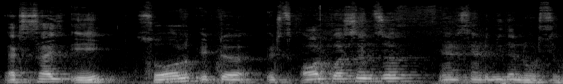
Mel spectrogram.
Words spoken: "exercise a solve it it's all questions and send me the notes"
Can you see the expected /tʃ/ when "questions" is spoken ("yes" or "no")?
no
